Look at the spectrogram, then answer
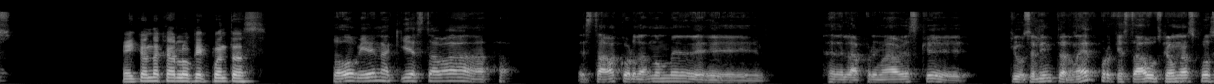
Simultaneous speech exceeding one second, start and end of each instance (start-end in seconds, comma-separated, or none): none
